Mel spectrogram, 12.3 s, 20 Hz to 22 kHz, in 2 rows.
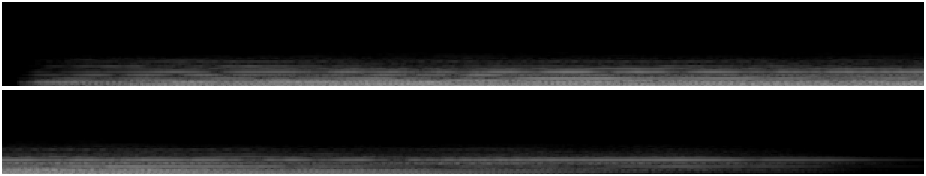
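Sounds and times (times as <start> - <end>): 
deep atmospheric drone pad: 0.2 - 10.7.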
